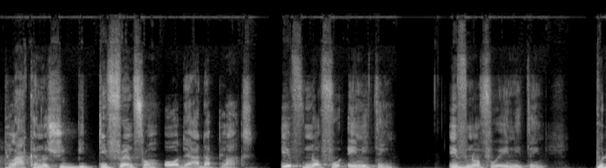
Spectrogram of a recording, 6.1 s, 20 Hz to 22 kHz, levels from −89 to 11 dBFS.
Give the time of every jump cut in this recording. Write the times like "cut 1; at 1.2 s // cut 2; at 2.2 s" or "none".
cut 1; at 2.6 s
